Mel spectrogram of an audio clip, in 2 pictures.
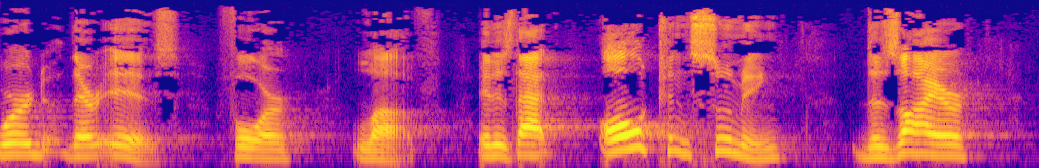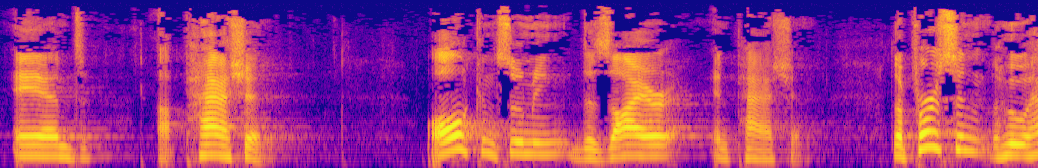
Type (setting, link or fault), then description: setting, large echoing room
